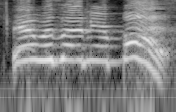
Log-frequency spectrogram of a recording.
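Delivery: high, amused and emphatic; playful excited. Real, not acted. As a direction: pitch it up playfully. Mom repeats the line, second higher.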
